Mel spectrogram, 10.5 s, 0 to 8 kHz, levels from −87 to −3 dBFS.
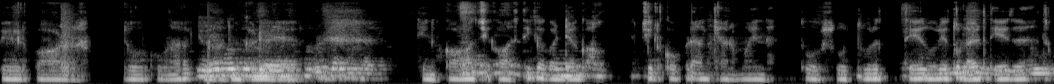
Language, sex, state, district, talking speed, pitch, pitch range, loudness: Rajasthani, male, Rajasthan, Nagaur, 150 wpm, 125 Hz, 120-135 Hz, -31 LUFS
